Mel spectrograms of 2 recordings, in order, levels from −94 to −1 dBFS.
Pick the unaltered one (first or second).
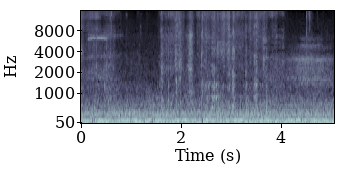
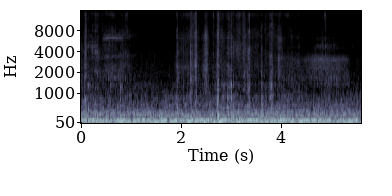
first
